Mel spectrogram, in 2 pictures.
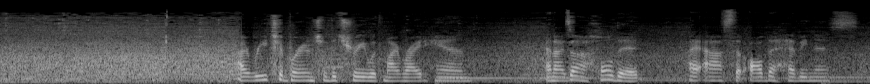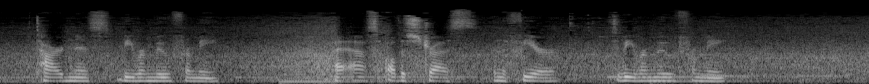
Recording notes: A free guided meditation recorded outdoors.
